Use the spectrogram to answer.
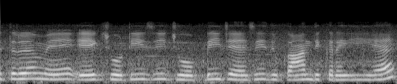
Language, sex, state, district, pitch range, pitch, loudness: Hindi, female, Bihar, Saharsa, 215-245 Hz, 230 Hz, -14 LUFS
